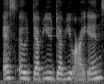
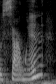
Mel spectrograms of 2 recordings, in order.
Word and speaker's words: Samhain: So it's spelled Samhain, but the Gaelic pronunciation is Sowwin, so Samhain.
